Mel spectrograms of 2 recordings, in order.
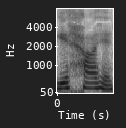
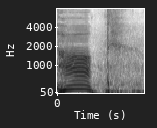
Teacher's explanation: بالکل گلے کے سینٹر سے اس کو نکالیں گے، ایسے سختی سی ہے اس کی آواز میں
